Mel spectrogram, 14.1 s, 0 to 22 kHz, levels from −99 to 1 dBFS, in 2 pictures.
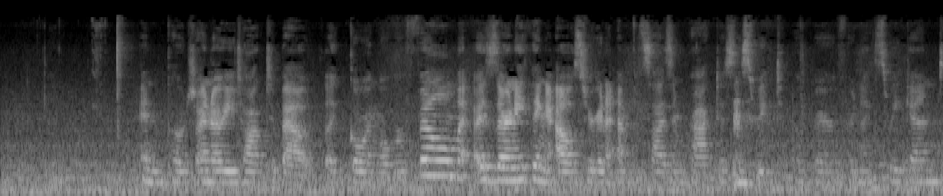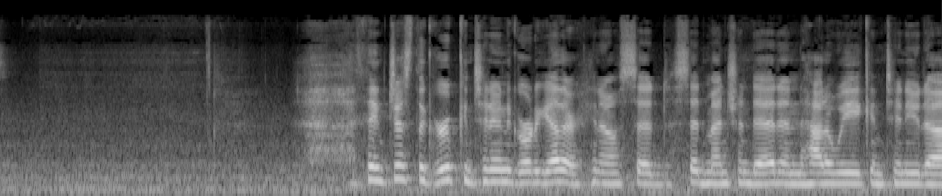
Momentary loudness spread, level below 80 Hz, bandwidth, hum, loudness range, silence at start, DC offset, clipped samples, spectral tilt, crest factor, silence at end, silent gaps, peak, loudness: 21 LU; -50 dBFS; 16 kHz; none; 17 LU; 0 s; under 0.1%; under 0.1%; -4 dB/octave; 22 dB; 0 s; none; -8 dBFS; -27 LUFS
